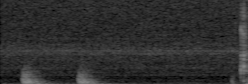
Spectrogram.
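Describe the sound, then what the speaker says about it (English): Two quick knocks on a door in the neighbouring flat, spaced about half a second apart, muffled and moderately distant, followed by a fainter third tap. "Someone's knocking on the door."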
